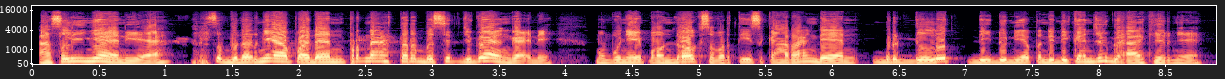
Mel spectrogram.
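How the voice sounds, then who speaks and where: A man hosts a radio interview in a fairly high-pitched voice. He builds his questions loosely and adds frequent verbal nods. The sound is dry and close, with no room around it. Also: normal speed, darkish tone, no room sound. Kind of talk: interviewing a guest on air.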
